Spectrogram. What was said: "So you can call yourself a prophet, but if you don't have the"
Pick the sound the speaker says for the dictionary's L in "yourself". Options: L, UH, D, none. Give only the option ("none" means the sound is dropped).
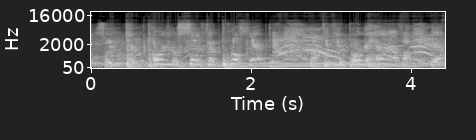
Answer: L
